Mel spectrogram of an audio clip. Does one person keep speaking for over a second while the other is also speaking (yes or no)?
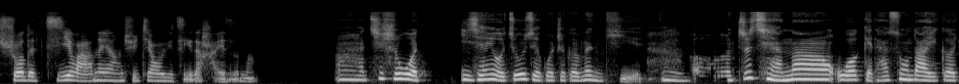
no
